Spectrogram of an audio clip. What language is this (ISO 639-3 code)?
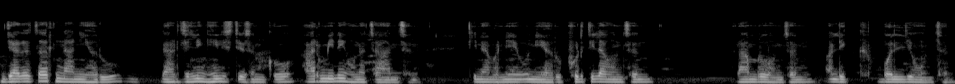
nep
